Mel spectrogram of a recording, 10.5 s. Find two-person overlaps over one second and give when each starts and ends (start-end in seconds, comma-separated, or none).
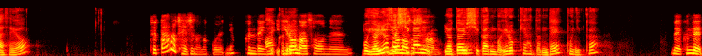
5.4-7.1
